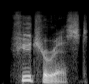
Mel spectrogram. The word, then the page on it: futurist: American English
